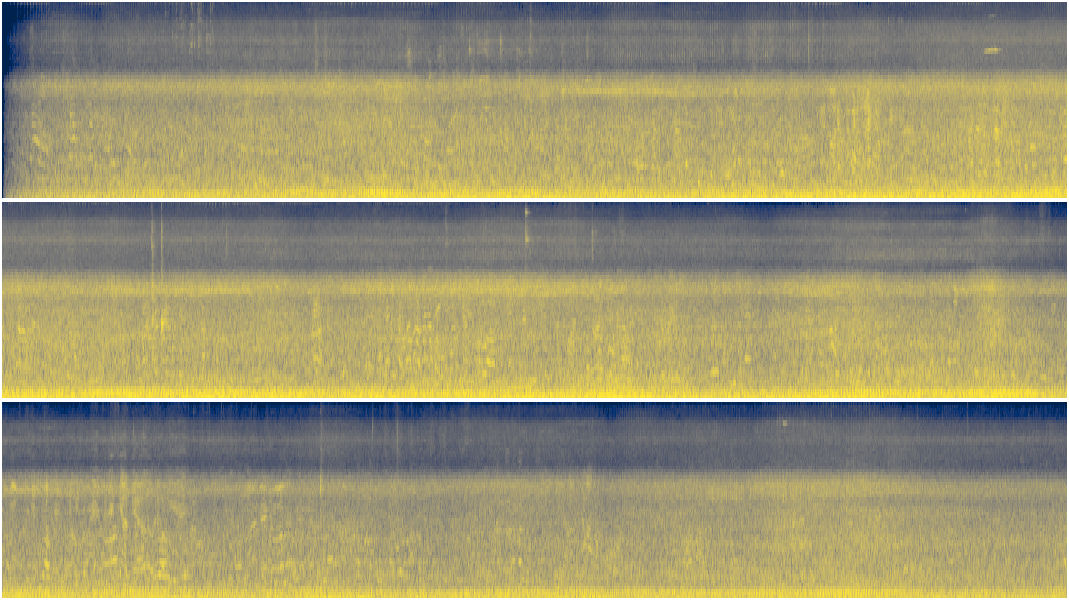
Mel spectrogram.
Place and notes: Xinyi Rd., Shengang Township - Traditional market
Walking in the market, Traffic sound, Vendors, motorcycle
